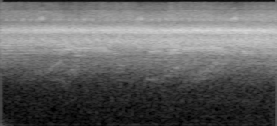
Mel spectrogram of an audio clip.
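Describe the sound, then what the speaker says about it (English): Cicadas in a hot summer scene from the Tsukihime visual novel, a dense, steady high-pitched shrill buzzing that fills the background without a break and swells slightly toward the end. "Hi, cicadas."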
